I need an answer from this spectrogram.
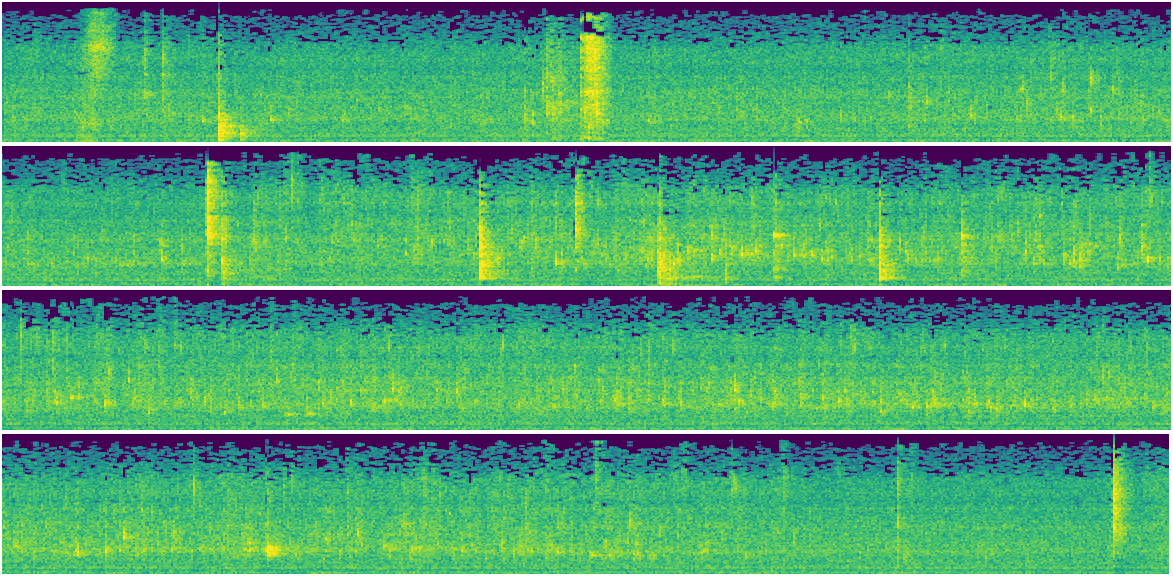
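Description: Steady sizzle of food simmering and frying in pans on a stove, with several sharp clinks of metal utensils in the first half.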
